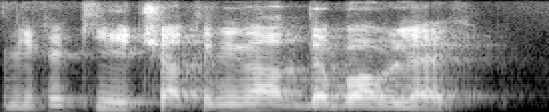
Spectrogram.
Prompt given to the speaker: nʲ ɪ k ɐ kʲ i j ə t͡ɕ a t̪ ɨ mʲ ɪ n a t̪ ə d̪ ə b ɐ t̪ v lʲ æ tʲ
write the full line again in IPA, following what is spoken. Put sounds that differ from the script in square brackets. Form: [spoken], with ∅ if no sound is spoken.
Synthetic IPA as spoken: nʲ ɪ k ɐ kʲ i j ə t͡ɕ a t̪ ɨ [nʲ] ɪ n a [d̪] ə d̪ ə b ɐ [∅] v lʲ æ tʲ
